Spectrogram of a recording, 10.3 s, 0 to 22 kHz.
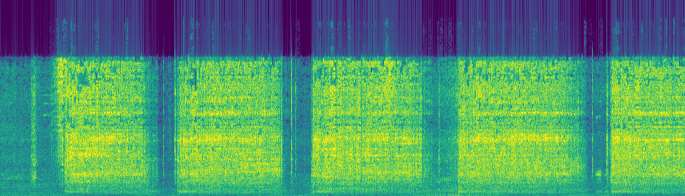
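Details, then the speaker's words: XL 100 motorcycle rear wheel spun by hand: dry scraping rasp in surges about every two seconds, caused by one of the two rear drum brake shoe springs being broken, letting the shoe drag. "ఆ విధంగా ఎందుకు వస్తుందంటే లోపల break నైరోలో 2 స్ప్రింగ్లు అయితే వస్తాయి. ఏదైనా spring cut అయితే మనకి ఆ విధంగా అయితే సౌండ్ అయితే క్రియేట్ అవుతుంది."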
